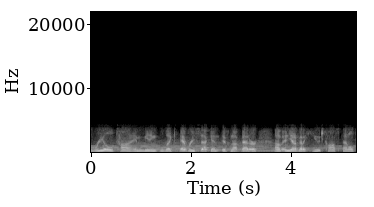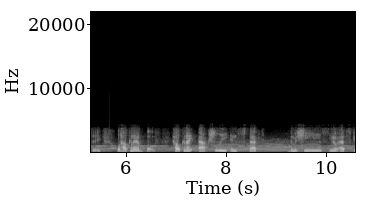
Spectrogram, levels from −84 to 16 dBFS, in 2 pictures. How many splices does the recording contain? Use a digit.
2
